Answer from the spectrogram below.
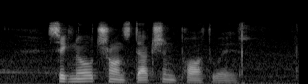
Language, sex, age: English, male, 19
